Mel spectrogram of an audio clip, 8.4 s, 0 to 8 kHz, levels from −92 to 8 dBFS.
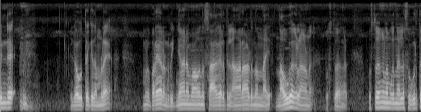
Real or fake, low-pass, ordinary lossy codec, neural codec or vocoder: real; 7.2 kHz; none; none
